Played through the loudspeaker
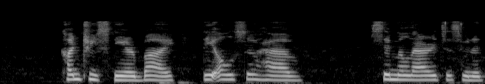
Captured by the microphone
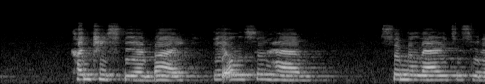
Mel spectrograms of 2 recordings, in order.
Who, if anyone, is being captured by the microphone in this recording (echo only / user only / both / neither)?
echo only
